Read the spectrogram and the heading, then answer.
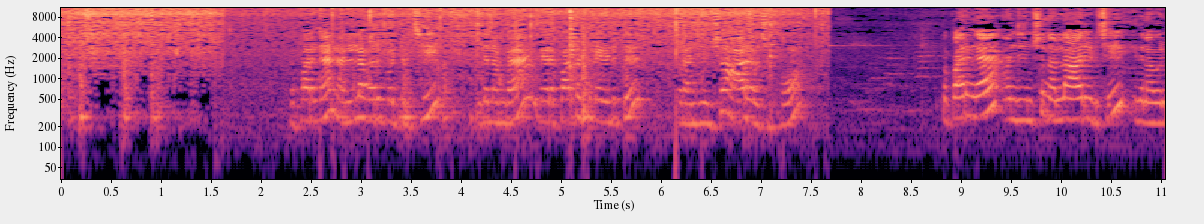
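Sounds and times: spices sizzling in oil: 0:00.0 - 0:07.7.

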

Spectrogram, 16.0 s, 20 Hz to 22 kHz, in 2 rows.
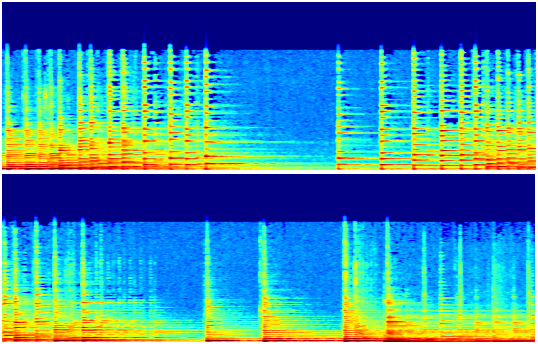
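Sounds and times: plucked string instrument notes: 0:00.0 - 0:16.0.

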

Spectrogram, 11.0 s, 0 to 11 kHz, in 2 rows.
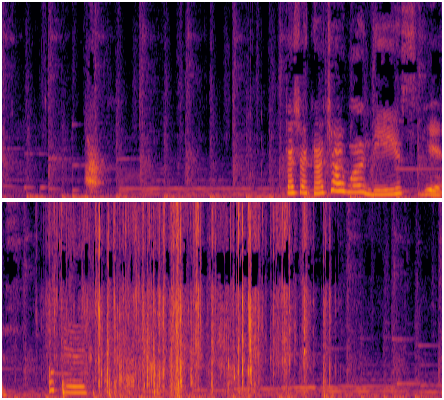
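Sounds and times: background music: 0:00.0 - 0:11.0
plastic tray crackling: 0:05.9 - 0:09.8.

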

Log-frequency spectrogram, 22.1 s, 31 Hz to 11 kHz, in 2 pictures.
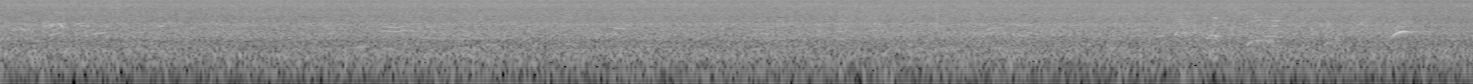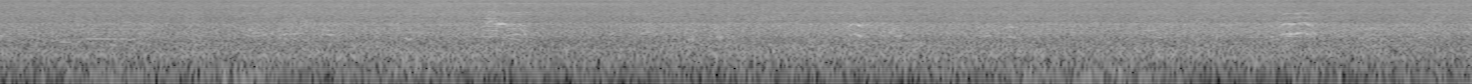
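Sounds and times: distant shouts and voices: 0:07.4 - 0:22.0.

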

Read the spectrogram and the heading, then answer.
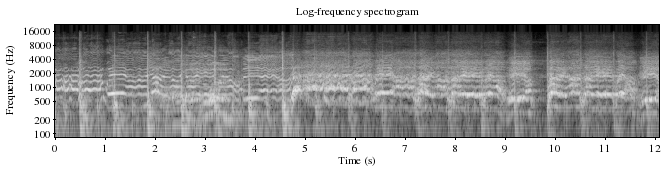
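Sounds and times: high-pitched voices singing: 0:00.0 - 0:12.0
large drum steady beat: 0:00.0 - 0:12.0.

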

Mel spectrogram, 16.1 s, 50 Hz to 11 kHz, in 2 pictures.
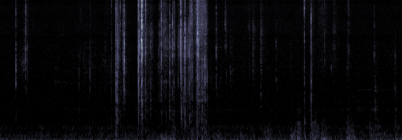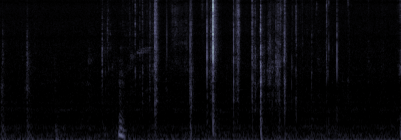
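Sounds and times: cards being handled: 0:00.3 - 0:00.7, 0:01.5 - 0:05.3, 0:10.0 - 0:14.9
foil wrapper crinkling and tearing: 0:02.2 - 0:04.7.

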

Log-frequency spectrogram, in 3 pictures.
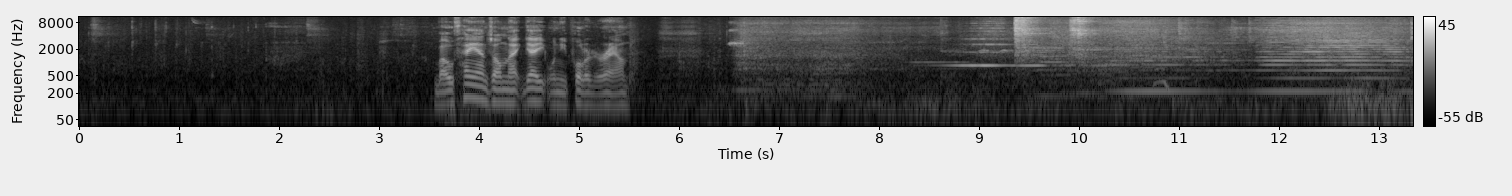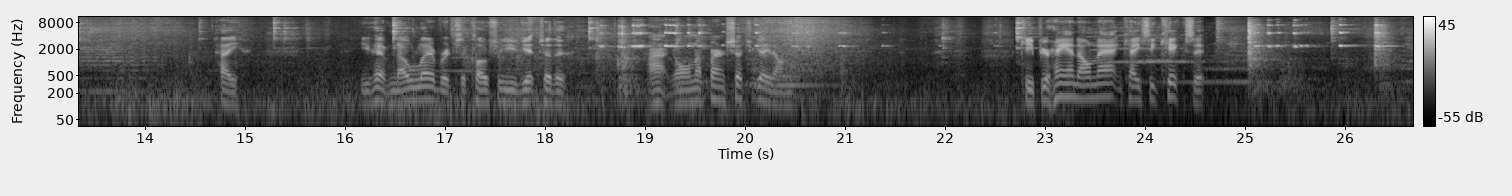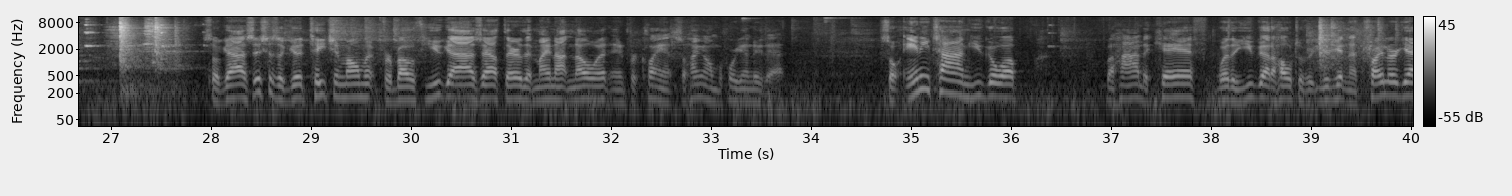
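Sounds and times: metal gate clanks: 0:06.5 - 0:30.4, 0:38.6 - 0:40.0
metallic ringing: 0:07.3 - 0:15.8, 0:22.7 - 0:29.3
latch rattling and clinking: 0:16.4 - 0:23.1, 0:23.8 - 0:28.0, 0:38.7 - 0:40.0.

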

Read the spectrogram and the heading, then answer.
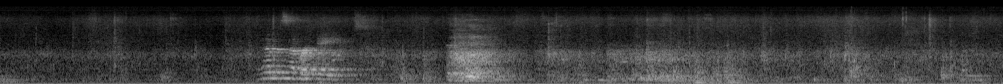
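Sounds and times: hymnal pages rustling: 0:00.0 - 0:10.0.

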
